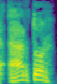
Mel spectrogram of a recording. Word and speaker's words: Артур: «Я Артур, ударение на А, а вот тот с текущим носом, Лазарь».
